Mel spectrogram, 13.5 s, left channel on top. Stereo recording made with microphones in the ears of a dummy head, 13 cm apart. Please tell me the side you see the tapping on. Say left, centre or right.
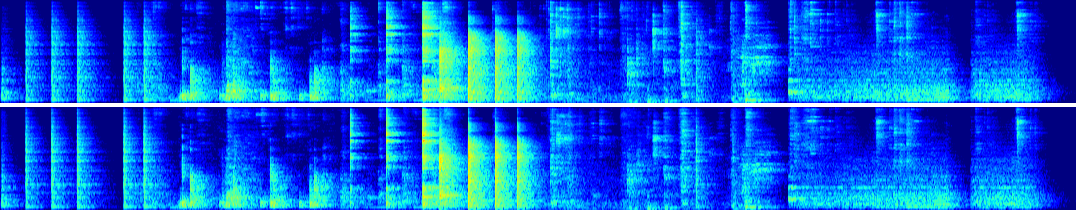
right.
